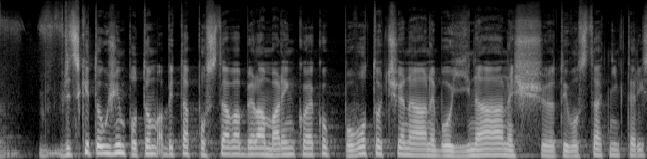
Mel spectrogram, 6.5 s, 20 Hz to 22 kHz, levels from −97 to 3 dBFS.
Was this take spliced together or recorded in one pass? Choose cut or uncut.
uncut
